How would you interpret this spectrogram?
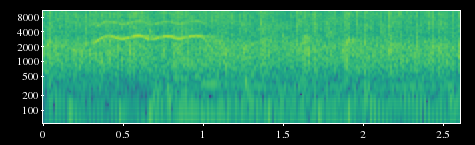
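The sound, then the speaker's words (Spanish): Steady applause from an audience of 85 people, a dense patter of clapping that holds at a fairly loud level for a few seconds, with a faint whistle rising above it. “85, un aplauso.”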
